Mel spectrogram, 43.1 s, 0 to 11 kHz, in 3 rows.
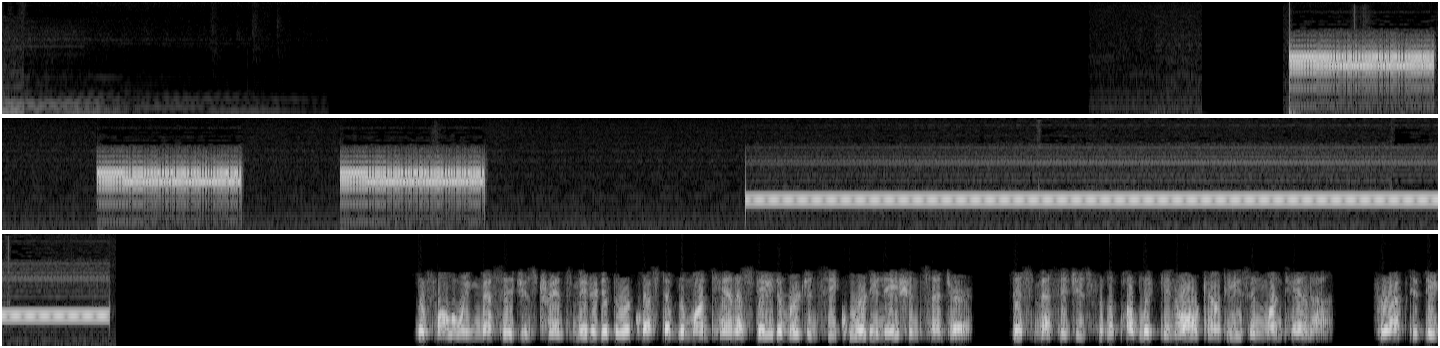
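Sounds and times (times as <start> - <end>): warbling digital data tones: 12.9 - 14.3, 15.3 - 16.8, 17.8 - 19.2
two-tone attention signal: 12.9 - 14.4, 15.3 - 16.8, 17.8 - 19.2.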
